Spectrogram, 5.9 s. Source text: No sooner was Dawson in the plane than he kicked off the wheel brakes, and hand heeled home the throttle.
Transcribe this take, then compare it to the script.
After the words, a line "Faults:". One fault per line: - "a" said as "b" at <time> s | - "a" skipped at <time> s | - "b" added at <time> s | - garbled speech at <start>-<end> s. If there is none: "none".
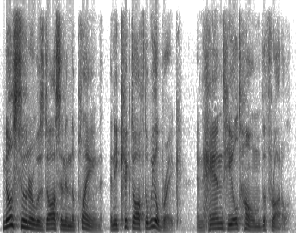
No sooner was Dawson in the plane than he kicked off the wheel brake, and hand heeled home the throttle.
Faults:
- "brakes" said as "brake" at 3.2 s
